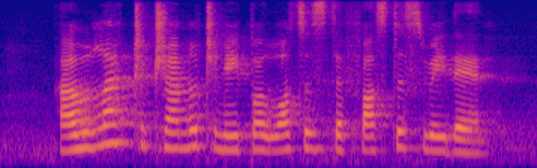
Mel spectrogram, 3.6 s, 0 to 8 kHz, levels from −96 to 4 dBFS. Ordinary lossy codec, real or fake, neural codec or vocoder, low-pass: none; fake; codec, 16 kHz, 0.8 kbps, ZipCodec; none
